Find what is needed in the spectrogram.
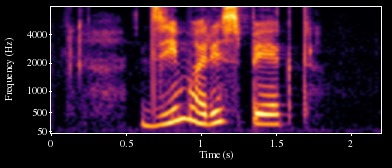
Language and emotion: Russian, positive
